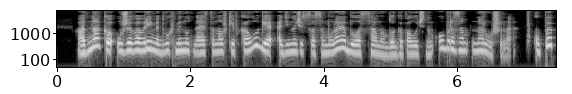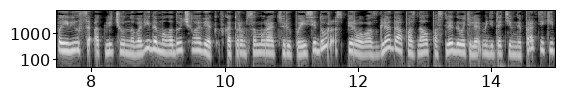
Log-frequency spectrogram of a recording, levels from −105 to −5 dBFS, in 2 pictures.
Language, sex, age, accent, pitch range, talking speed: Russian, female, 20-39, native, 180-225 Hz, 135 wpm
